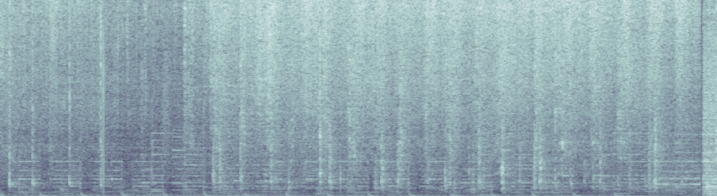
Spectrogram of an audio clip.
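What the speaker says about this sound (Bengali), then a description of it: "এবার এতে আমি এই পেস্টটাকে ঢেলে দিচ্ছি" Moong dal paste hits a hot pan with a loud, steady sizzle, and repeated scraping stirs run through it for the whole stretch. No one speaks.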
